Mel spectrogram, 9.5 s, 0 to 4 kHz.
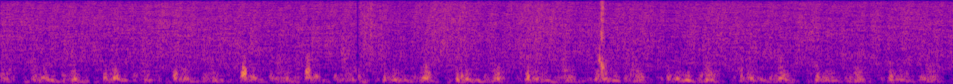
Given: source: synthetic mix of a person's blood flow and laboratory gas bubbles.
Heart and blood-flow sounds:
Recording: Doppler ultrasound of blood flow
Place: precordium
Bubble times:
5.97-6.08 s: bubbles
From the record:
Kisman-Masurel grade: 113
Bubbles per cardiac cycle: 1 to 2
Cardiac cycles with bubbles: 1 to 10%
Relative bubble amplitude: loud (0.450 to 0.775)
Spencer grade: 1 (occasional bubble signal discernible with the cardiac motion signal, with majority of cardiac periods free of bubbles)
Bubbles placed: anywhere in the cardiac cycle

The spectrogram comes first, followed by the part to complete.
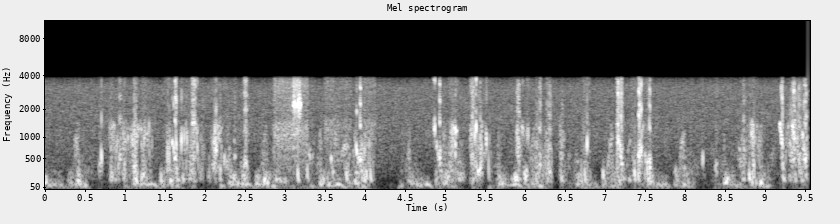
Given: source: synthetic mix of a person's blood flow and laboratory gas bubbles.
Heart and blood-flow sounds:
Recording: Doppler ultrasound of blood flow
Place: precordium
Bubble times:
0.43-0.49 s: bubbles
0.70-0.78 s: bubbles
0.83-1.38 s: bubbles
1.52-2.59 s: bubbles
2.88-3.40 s: bubbles
3.52-4.17 s: bubbles
4.88-5.29 s: bubbles
5.33-5.62 s: bubbles
5.87-6.11 s: bubbles
6.14-6.40 s: bubbles
6.46-6.55 s: bubbles
6.72-6.87 s: bubbles
7.16-7.66 s: bubbles
8.22-8.29 s: bubbles
8.40-8.46 s: bubbles
8.60-8.94 s: bubbles
9.19-9.57 s: bubbles
From the record:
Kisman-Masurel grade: 343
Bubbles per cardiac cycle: rolling drumbeat, 9 or more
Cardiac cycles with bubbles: 100%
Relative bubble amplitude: loud (0.450 to 0.775)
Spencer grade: 3 (all of the cardiac periods contain showers or single bubble signals, but not dominating or overriding the cardiac motion signals)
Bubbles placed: only in the low amplitude regions of the cardiac cycle

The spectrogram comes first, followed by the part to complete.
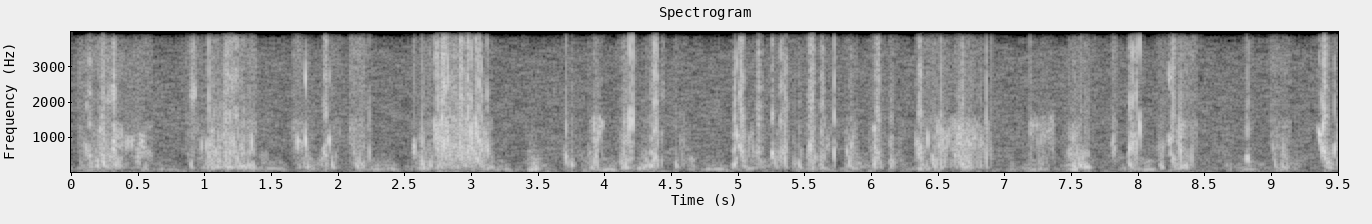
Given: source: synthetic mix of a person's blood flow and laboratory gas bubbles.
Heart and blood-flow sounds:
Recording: Doppler ultrasound of blood flow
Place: precordium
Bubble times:
0.04-0.62 s: bubbles
0.86-1.48 s: bubbles
1.66-1.82 s: bubbles
1.86-2.01 s: bubbles
2.08-2.27 s: bubbles
2.54-3.18 s: bubbles
3.68-3.81 s: bubbles
3.87-4.00 s: bubbles
4.09-4.47 s: bubbles
4.51-4.64 s: bubbles
4.93-5.90 s: bubbles
5.97-6.21 s: bubbles
6.31-6.90 s: bubbles
7.18-7.38 s: bubbles
7.44-7.67 s: bubbles
7.79-7.85 s: bubbles
7.90-8.05 s: bubbles
8.13-8.44 s: bubbles
8.78-8.87 s: bubbles
8.98-9.15 s: bubbles
9.33-9.51 s: bubbles
From the record:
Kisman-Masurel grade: 343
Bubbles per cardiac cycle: rolling drumbeat, 9 or more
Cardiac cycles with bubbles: 100%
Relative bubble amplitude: loud (0.450 to 0.775)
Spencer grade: 3 (all of the cardiac periods contain showers or single bubble signals, but not dominating or overriding the cardiac motion signals)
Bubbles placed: anywhere in the cardiac cycle

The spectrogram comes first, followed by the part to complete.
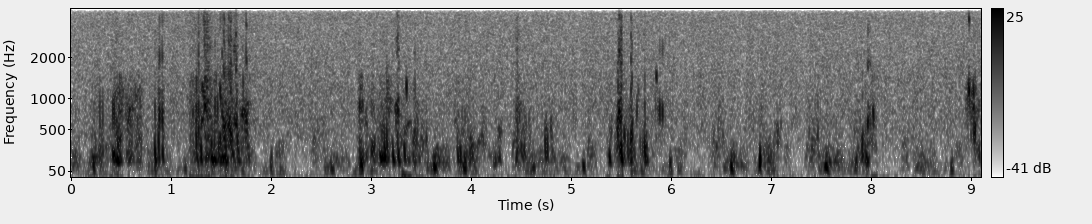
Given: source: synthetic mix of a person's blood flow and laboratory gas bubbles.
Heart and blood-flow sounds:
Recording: Doppler ultrasound of blood flow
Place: precordium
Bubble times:
0.17-0.33 s: bubbles
0.38-0.72 s: bubbles
0.80-0.96 s: bubbles
1.18-1.81 s: bubbles
2.85-3.49 s: bubbles
3.82-4.03 s: bubbles
4.21-4.31 s: bubbles
4.42-4.60 s: bubbles
4.70-4.85 s: bubbles
5.34-5.80 s: bubbles
5.83-5.97 s: bubbles
7.88-8.07 s: bubbles
8.93-9.11 s: bubbles
From the record:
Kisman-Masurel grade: 232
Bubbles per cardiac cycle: several, 3 to 8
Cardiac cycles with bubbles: 50 to 99%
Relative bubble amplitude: moderate (0.250 to 0.450)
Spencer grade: 3 (all of the cardiac periods contain showers or single bubble signals, but not dominating or overriding the cardiac motion signals)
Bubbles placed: anywhere in the cardiac cycle

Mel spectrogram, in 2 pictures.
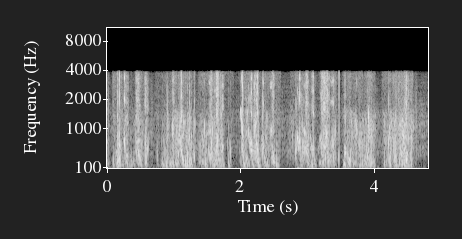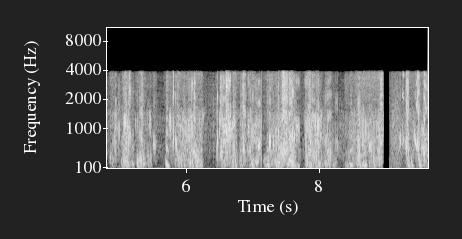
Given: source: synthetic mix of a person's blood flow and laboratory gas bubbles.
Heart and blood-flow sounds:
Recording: Doppler ultrasound of blood flow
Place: subclavian vein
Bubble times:
0.00-0.07 s: bubbles
0.10-0.65 s: bubbles
0.73-1.33 s: bubbles
1.36-1.91 s: bubbles
1.98-2.62 s: bubbles
2.75-3.49 s: bubbles
3.52-4.04 s: bubbles
4.13-4.62 s: bubbles
4.86-5.58 s: bubbles
5.67-6.30 s: bubbles
6.44-7.74 s: bubbles
7.76-8.30 s: bubbles
8.38-8.97 s: bubbles
9.19-9.64 s: bubbles
From the record:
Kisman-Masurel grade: 444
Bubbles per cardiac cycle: continuous sound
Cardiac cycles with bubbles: 100%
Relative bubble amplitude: maximal (0.775 to 0.999)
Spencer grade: 4 (maximum detectable bubble signal sounding continuously throughout systole and diastole of every cardiac period, and overriding the amplitude of the normal cardiac signals)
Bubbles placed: anywhere in the cardiac cycle

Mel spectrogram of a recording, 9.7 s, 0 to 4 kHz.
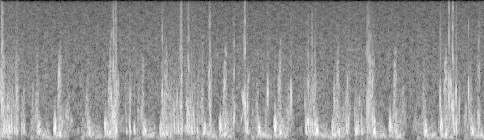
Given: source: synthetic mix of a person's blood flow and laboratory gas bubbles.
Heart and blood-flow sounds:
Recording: Doppler ultrasound of blood flow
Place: precordium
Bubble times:
0.00-0.50 s: bubbles
2.18-2.38 s: bubbles
2.48-2.73 s: bubbles
3.21-4.02 s: bubbles
4.15-4.23 s: bubbles
4.64-4.72 s: bubbles
4.80-5.00 s: bubbles
5.29-5.38 s: bubbles
5.73-5.87 s: bubbles
6.07-6.35 s: bubbles
6.65-6.77 s: bubbles
6.88-7.00 s: bubbles
7.06-7.52 s: bubbles
8.75-8.86 s: bubbles
8.95-9.21 s: bubbles
9.32-9.40 s: bubbles
9.47-9.62 s: bubbles
From the record:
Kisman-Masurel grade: 232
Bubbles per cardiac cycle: several, 3 to 8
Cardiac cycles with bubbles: 50 to 99%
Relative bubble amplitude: moderate (0.250 to 0.450)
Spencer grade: 3 (all of the cardiac periods contain showers or single bubble signals, but not dominating or overriding the cardiac motion signals)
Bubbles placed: anywhere in the cardiac cycle

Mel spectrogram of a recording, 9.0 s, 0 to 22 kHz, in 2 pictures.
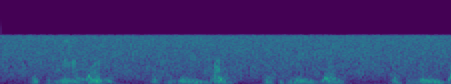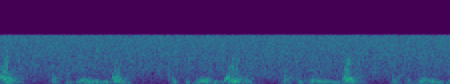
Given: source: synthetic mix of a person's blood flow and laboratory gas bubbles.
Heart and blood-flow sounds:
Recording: Doppler ultrasound of blood flow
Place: precordium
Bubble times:
0.52-0.89 s: bubbles
From the record:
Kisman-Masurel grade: 121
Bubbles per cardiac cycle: 1 to 2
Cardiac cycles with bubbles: 10 to 50%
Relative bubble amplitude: barely perceptible (0.100 to 0.250)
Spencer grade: 2 (many but less than half of the cardiac periods contain bubble signals, singularly or in groups)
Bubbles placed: only in the low amplitude regions of the cardiac cycle

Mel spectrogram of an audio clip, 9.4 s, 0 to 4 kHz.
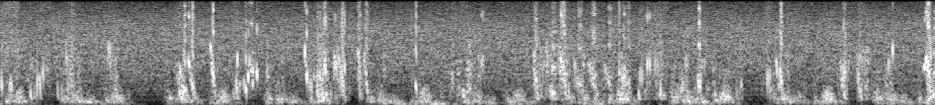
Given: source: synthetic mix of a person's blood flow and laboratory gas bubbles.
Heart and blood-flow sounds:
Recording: Doppler ultrasound of blood flow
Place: precordium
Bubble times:
0.01-0.19 s: bubbles
0.27-0.51 s: bubbles
0.55-0.83 s: bubbles
1.05-1.17 s: bubbles
1.74-1.99 s: bubbles
2.06-2.19 s: bubbles
2.31-2.60 s: bubbles
2.65-2.70 s: bubbles
3.01-3.50 s: bubbles
3.55-3.72 s: bubbles
4.12-4.20 s: bubbles
4.50-4.55 s: bubbles
4.59-4.70 s: bubbles
4.78-4.85 s: bubbles
5.32-6.15 s: bubbles
6.19-6.68 s: bubbles
6.92-7.04 s: bubbles
7.34-7.43 s: bubbles
7.63-7.88 s: bubbles
8.34-8.50 s: bubbles
8.55-8.77 s: bubbles
8.85-8.96 s: bubbles
9.20-9.36 s: bubbles
From the record:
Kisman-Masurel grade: 243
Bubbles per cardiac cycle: several, 3 to 8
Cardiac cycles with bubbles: 100%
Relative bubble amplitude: loud (0.450 to 0.775)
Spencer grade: 3 (all of the cardiac periods contain showers or single bubble signals, but not dominating or overriding the cardiac motion signals)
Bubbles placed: anywhere in the cardiac cycle

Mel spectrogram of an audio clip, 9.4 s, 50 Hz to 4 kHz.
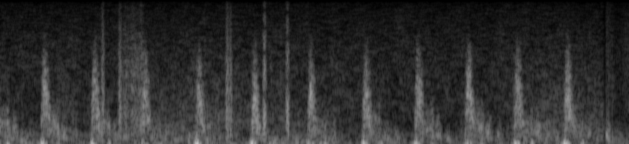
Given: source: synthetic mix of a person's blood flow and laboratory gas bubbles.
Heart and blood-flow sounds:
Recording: Doppler ultrasound of blood flow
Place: subclavian vein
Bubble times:
no bubbles
From the record:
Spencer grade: 0 (complete lack of bubble signals)

